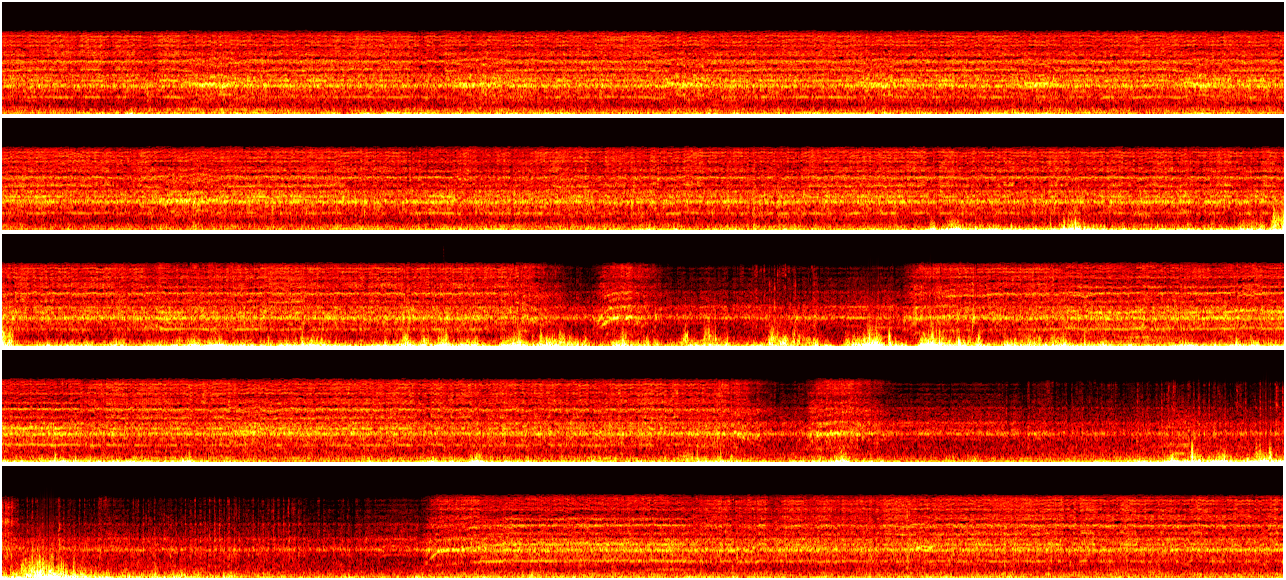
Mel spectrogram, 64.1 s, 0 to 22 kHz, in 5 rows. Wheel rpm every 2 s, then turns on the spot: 160, 160, 160, 160, 160, 160, 160, 160, 160, 160, 160, 160, 160, 160, 160, 60, 30, 120, 160, 160, 160, 160, 120, 20, 20, 20, 20, 50, 160, 160, 160, 160.
32-34 48-54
